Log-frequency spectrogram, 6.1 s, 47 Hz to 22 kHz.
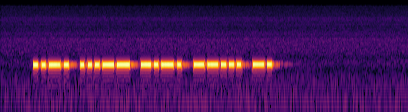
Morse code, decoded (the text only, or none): F3C7N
